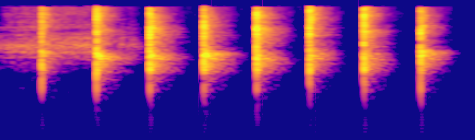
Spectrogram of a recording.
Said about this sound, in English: So there's your clap.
